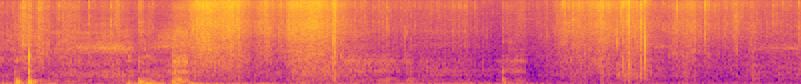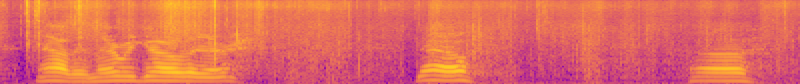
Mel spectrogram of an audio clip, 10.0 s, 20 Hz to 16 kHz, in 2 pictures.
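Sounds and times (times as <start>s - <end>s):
fabric and dry leaves rustling: 0.0s - 10.0s.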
